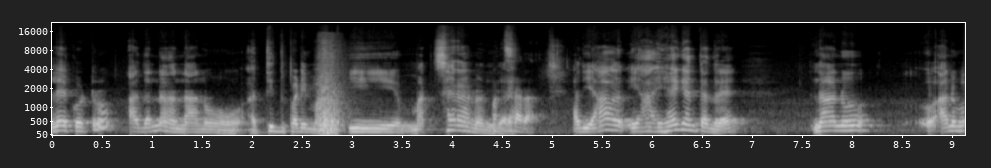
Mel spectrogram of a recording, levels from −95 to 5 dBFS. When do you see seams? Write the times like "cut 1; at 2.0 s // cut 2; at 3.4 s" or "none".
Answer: cut 1; at 2.9 s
